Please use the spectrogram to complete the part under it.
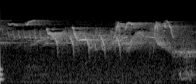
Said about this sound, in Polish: Albo zięba, najlepiej opisany ptak w naszej e, ornitologii, ma taką trzyczęściową, bardzo ognistą zwrotkę, wolno, szybko, wolno i z takim zawiazem na końcu. Zięba śpiewa Myślałeś, łobuzie, że cię na śliwkach nie widział?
